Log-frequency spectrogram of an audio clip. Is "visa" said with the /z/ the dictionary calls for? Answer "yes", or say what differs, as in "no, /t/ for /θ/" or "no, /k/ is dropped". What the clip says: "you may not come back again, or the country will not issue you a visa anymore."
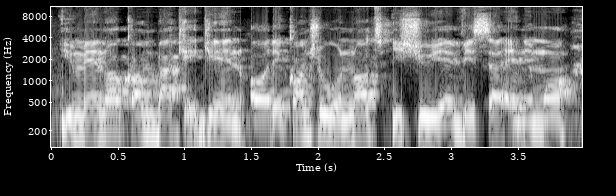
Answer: no, /s/ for /z/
